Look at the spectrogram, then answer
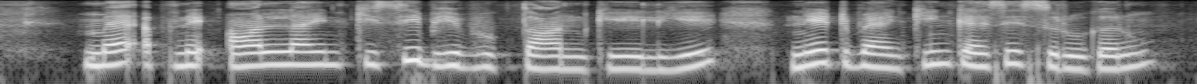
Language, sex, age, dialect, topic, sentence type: Hindi, female, 25-30, Garhwali, banking, question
